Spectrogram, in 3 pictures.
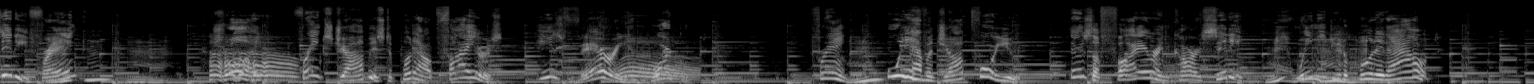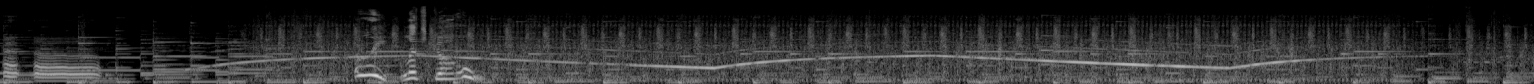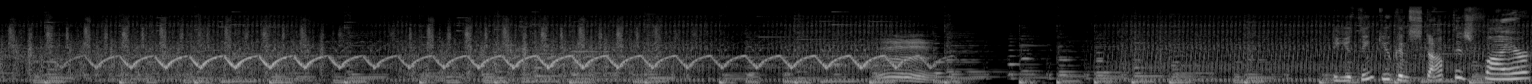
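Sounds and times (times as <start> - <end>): fire truck siren: 17.3 - 40.0.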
